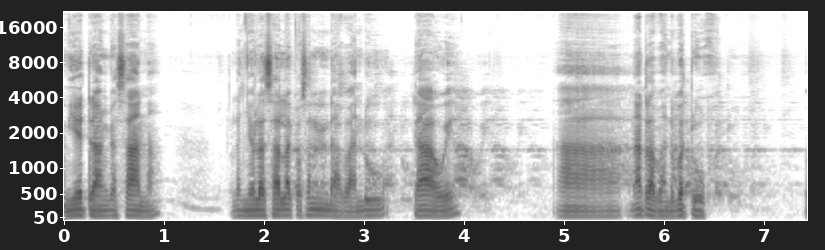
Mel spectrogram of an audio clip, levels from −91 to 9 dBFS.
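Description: Feedback echo between two devices runs from 2.0 s to the end: a second device's loudspeaker output re-enters the microphone, returning the speech roughly every 0.4 s, about 18 dB down.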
